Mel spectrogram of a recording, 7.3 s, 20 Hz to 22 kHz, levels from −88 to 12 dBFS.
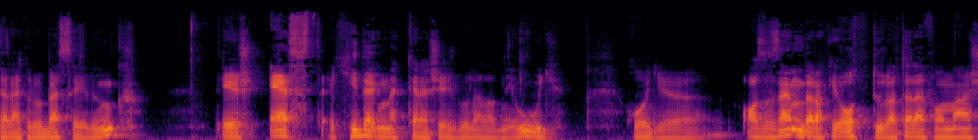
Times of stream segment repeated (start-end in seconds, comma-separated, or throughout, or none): none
